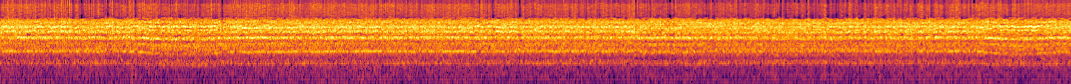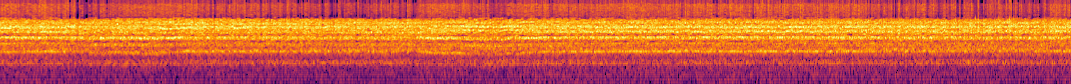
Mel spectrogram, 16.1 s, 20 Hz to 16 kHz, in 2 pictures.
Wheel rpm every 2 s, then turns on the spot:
230, 230, 230, 230, 220, 230, 230, 240.
none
